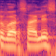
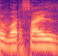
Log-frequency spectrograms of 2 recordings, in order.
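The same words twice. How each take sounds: First: वर्साइलिस with a final "-lis" syllable; वर्साइलिस, ending in a voiced "lis"; pronunciation variant वर्साइलिस. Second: वर्साइल ending on the "l", no "-is"; वर्साइल, final syllable "sail"; pronunciation variant वर्साइल. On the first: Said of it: "कुछ लोग इसे वर्साइलिस कहते हैं". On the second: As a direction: say वर्साइल to rhyme with "smile". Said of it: "कुछ लोग इसे वर्साइल कहते हैं". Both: Shown as a demonstration.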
